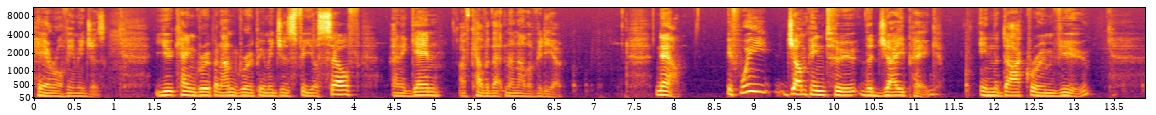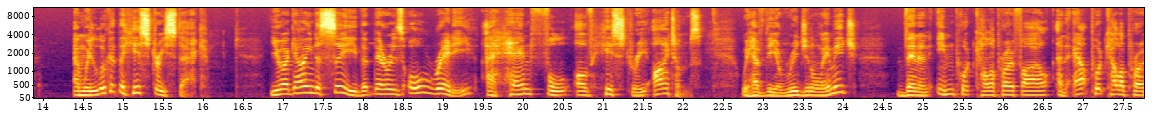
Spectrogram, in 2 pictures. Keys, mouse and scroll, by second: 9.4 click.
